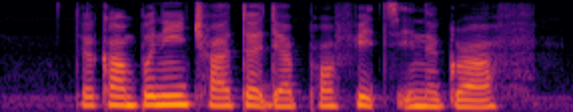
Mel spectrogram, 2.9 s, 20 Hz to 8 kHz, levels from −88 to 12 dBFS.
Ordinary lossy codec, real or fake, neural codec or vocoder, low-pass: none; real; none; 7.2 kHz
